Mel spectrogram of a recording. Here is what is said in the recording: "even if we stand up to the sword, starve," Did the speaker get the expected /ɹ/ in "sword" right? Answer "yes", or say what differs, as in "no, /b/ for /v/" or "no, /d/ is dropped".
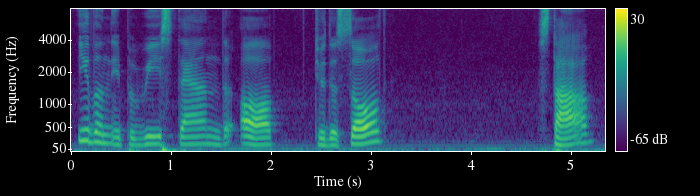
no, /l/ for /ɹ/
